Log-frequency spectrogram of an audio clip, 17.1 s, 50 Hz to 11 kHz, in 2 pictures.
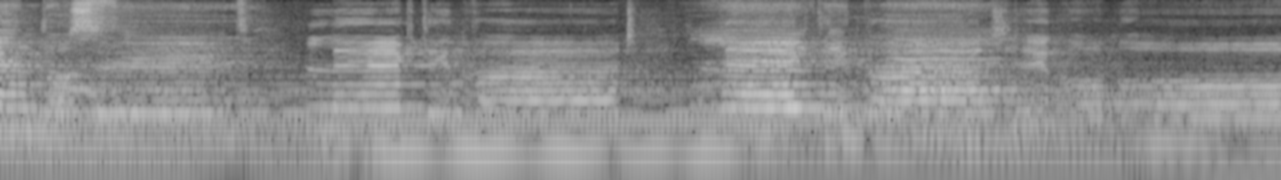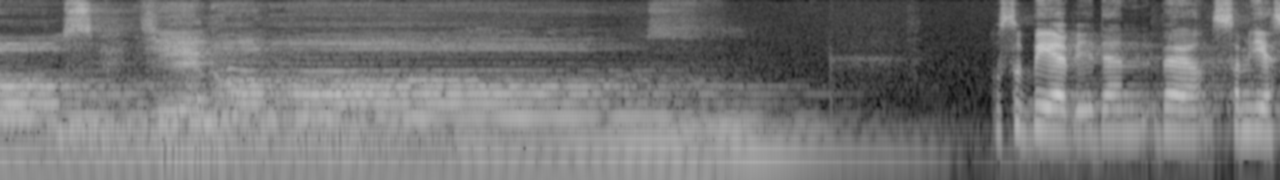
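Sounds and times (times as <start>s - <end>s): voices singing chant-like prayer: 0.0s - 13.1s
sustained low accompaniment: 0.0s - 14.3s.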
